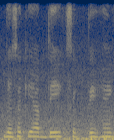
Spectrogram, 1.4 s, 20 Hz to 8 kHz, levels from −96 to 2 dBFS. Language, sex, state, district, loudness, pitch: Hindi, female, Bihar, East Champaran, -26 LUFS, 175 Hz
